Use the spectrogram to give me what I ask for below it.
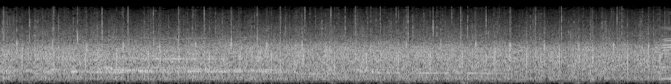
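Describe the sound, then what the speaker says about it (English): A city council meeting audience applauds soldiers of an infantry battalion, loud dense clapping held at an even level throughout, with faint crowd murmur beneath. "let's all give a great round of applause and thanks to the soldiers of the 1st Battalion, 181st Infantry Regiment"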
